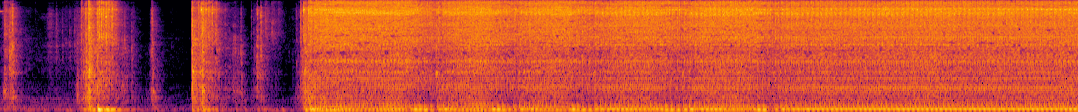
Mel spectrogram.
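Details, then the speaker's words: Honda Beat scooter after recent engine overhaul, oil squirted into spark plug hole: starts into a harsh, clattery, very noisy mechanical idle from the top end; suspected piston or decompressor fault, engine to be disassembled. "terus pas dihidupin suaranya Kasar banget kata orangnya sih ini belum lama turun mesin ya"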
